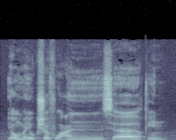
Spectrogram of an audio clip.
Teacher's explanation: فيها غنة، الحكم هو الإخفاء مع الغنة في مقدار حركتين.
